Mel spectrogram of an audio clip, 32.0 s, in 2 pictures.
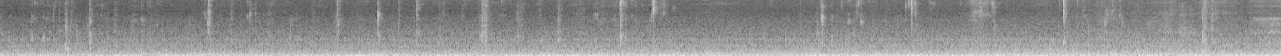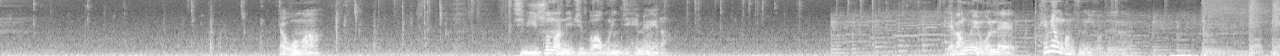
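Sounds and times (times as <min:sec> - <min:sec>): person chewing and lip smacking: 0:00.4 - 0:08.5, 0:10.2 - 0:12.6, 0:18.3 - 0:19.5, 0:20.2 - 0:21.7.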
